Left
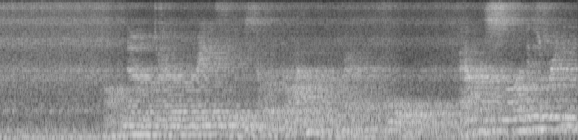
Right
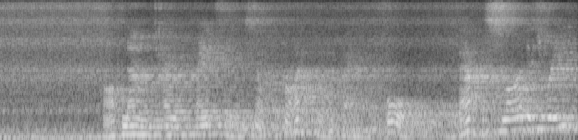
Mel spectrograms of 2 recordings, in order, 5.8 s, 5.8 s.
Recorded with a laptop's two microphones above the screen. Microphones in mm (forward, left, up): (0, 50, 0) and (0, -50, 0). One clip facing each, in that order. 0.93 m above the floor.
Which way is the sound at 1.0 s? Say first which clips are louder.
Right 6 dB; 40° right (ahead or behind).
